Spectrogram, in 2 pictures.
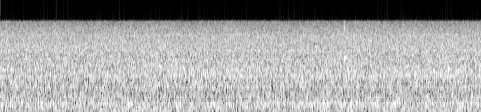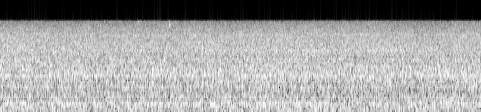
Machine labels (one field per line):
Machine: pump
